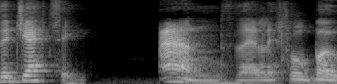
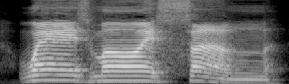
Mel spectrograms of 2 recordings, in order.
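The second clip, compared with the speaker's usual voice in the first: slow, loud demand for his son; bellowing father; 7 semitones higher, 8 dB louder than usual. A narrator's reading. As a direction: roar it like an outraged duke. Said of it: "a voice bellowed".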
